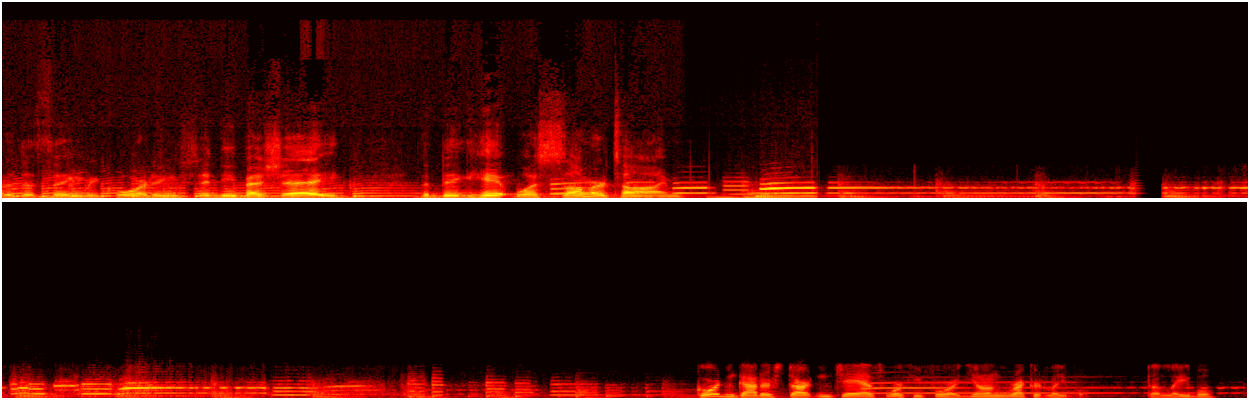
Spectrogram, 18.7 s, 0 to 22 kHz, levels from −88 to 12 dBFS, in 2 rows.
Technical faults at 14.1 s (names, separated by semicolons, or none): input switched to a poorer device; jitter buffer speed-up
